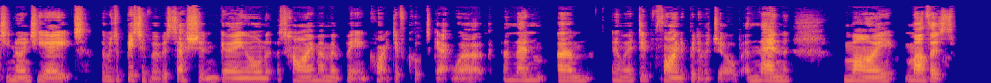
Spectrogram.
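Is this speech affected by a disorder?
Yes: deafness; analog hearing aids in childhood.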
